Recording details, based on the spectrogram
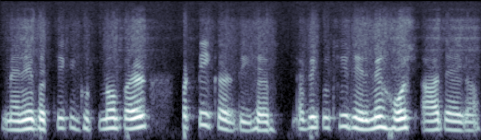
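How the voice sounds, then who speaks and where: A woman's voice: on the low side, fairly even intonation, lightly acted. A woman voicing a concerned male doctor who explains earnestly; the sound is tinny and phone-like.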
